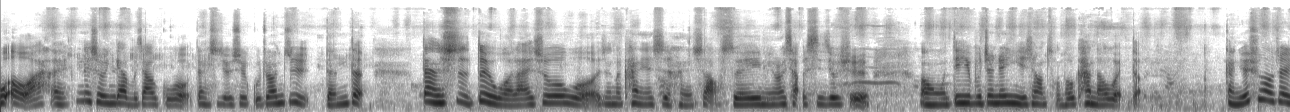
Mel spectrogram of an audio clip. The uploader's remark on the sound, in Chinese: 走在半路突然就录起来，在有点吵闹的操场上录制了这期节目。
